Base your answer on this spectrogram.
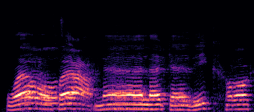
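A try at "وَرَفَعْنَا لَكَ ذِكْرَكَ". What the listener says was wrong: Jangan wa rafa' jangan fa' tebal fa' tipis tarik. Wa rafa'na laka dhikrak.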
